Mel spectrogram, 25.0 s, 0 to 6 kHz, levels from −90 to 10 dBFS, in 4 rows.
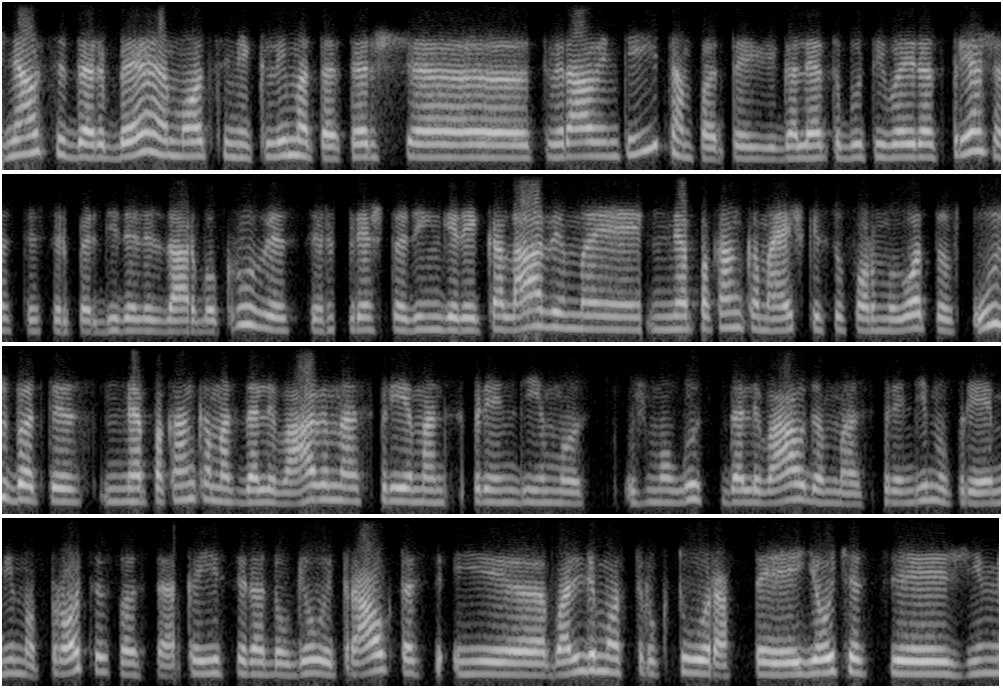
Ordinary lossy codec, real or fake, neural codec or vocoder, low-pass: Opus, 16 kbps; fake; codec, 16 kHz in and 24 kHz out, 1 kbps, XY-Tokenizer; 5.4 kHz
